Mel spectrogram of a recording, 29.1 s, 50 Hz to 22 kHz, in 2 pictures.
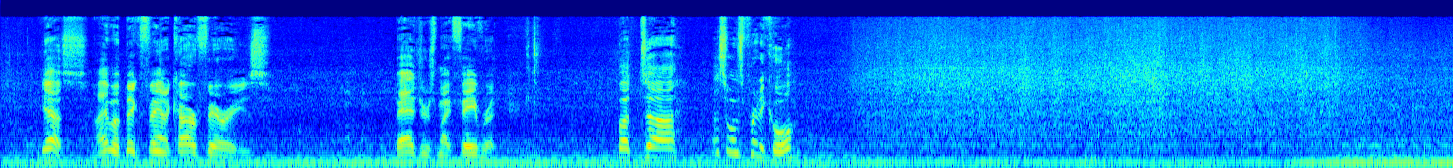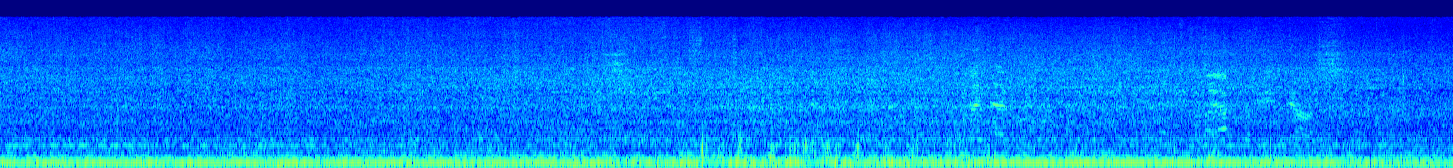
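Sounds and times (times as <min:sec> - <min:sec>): boat engine droning: 0:00.0 - 0:29.0
water churning: 0:06.2 - 0:29.0.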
